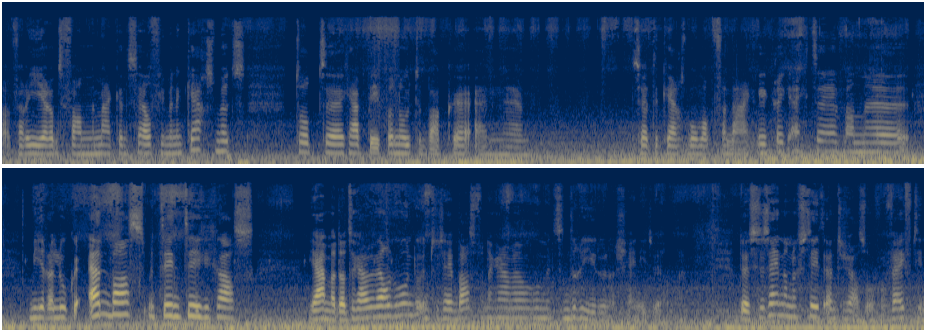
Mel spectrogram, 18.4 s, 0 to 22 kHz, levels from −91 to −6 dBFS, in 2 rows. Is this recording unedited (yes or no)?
no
